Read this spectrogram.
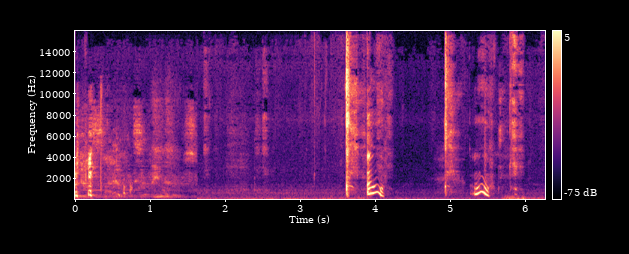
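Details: Baby sneezing: two small, sharp bursts in a quiet room, each followed by a short squeaky cry-like sound.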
